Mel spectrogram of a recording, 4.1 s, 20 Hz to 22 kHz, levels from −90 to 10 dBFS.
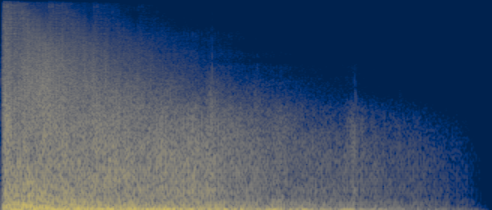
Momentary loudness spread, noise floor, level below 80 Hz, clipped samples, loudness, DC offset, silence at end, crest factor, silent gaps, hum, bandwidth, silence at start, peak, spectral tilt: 23 LU; -50 dBFS; -20 dBFS; under 0.1%; -19 LUFS; under 0.1%; 0.85 s; 12 dB; none; none; 18 kHz; 0 s; -4 dBFS; -5 dB/octave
